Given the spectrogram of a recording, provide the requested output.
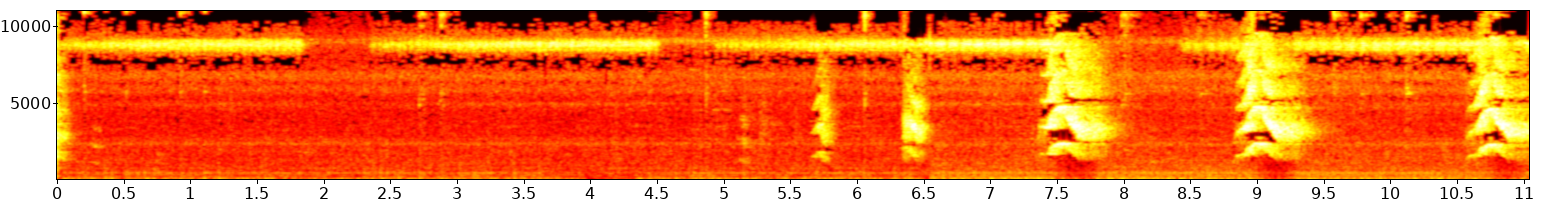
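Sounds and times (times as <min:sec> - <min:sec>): bird calling: 0:05.0 - 0:06.7, 0:07.3 - 0:08.0, 0:08.8 - 0:09.6, 0:10.5 - 0:11.0.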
